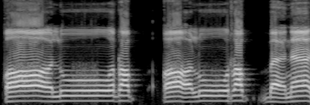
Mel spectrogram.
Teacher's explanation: huruf ro-nya ini dibaca tebal, dibaca tabkhim, sehingga pangkal lisan kita itu ketika kita mengucapkan itu naik terangkat ke atas, huruf ro-nya kita tebalkan.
